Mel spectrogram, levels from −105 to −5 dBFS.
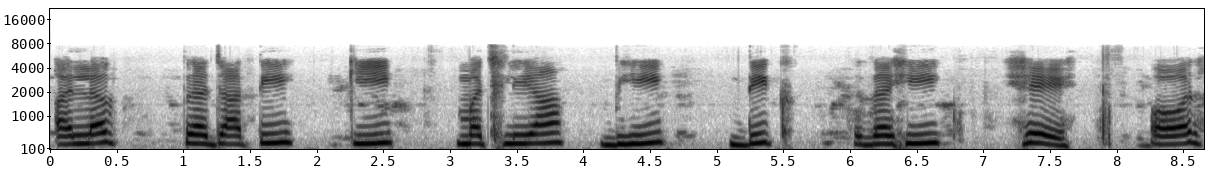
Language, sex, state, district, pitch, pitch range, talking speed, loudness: Hindi, female, Madhya Pradesh, Dhar, 245 Hz, 230-265 Hz, 60 wpm, -12 LUFS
